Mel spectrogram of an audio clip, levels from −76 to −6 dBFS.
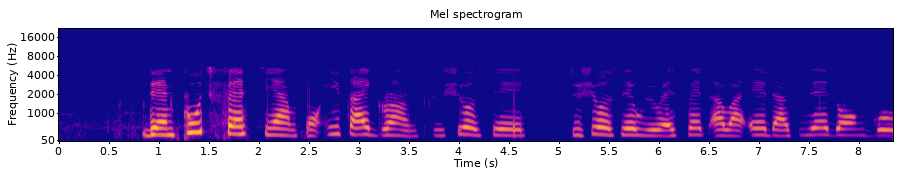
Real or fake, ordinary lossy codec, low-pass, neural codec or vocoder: real; none; 5.4 kHz; none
